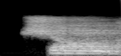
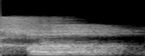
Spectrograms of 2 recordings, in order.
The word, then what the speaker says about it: Schoen: lot of comparisons to Schoen Place. And I use Schoen because I use the original German pronunciation of a family that was named after, not Shane.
